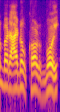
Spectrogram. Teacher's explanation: So his T's, rather than being fully pronounced or enunciated, are instead swapped for soft D's. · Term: flapping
